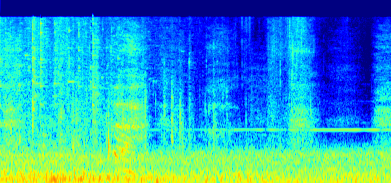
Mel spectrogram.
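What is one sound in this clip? A man groans in pain.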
